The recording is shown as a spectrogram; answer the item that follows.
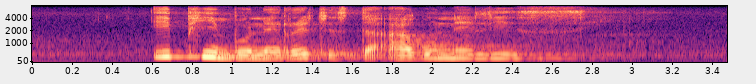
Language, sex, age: Zulu, female, 22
